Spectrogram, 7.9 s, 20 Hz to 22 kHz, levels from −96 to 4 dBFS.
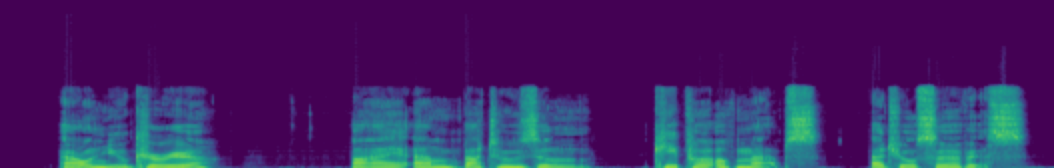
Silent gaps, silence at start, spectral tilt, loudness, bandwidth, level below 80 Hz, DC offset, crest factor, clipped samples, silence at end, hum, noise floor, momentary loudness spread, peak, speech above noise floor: none; 0.45 s; -5 dB/octave; -20 LUFS; 11 kHz; -40 dBFS; under 0.1%; 14 dB; under 0.1%; 0.25 s; none; -68 dBFS; 8 LU; -6 dBFS; 50 dB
